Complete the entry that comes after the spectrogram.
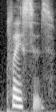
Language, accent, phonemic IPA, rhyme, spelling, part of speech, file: English, US, /ˈpleɪsɪz/, -eɪsɪz, places, noun / verb, En-us-places.ogg
- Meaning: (noun) plural of place; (verb) third-person singular simple present indicative of place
